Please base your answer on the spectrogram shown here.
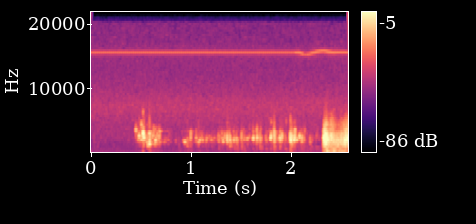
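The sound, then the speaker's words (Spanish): Whisky is poured into a glass with a faint gurgling trickle over a low steady hum, ending in a sudden louder burst of noise. “Estamos estudiando un whisky que apenas se echa en el vaso, elimina al enemigo al que se le ofrece. Fíjese.”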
